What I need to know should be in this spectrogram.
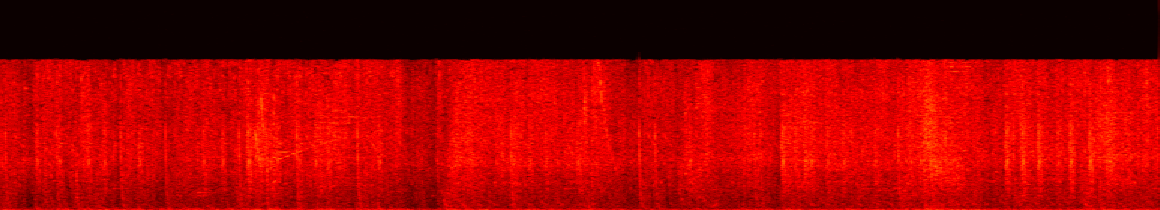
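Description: Electric zaps crackle on impact.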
